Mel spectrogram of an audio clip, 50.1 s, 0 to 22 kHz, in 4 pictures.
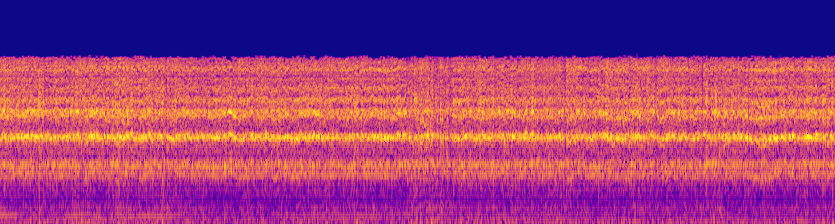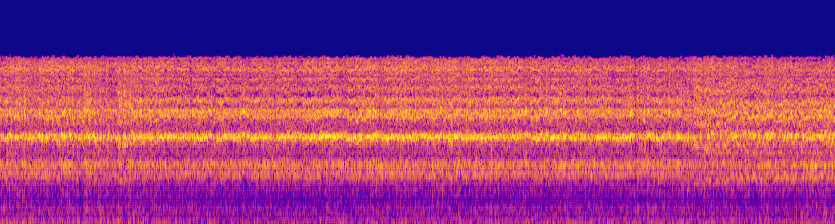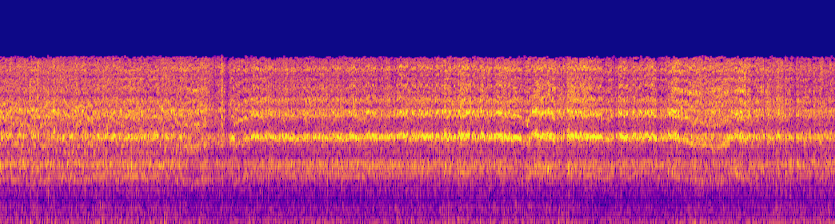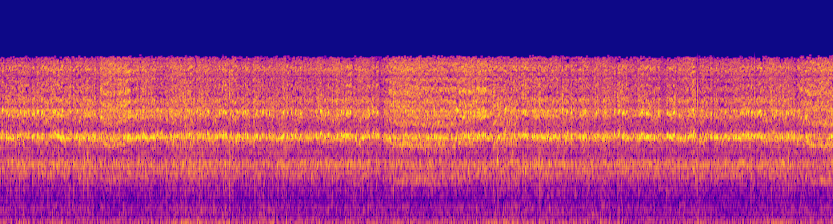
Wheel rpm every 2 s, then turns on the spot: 230, 230, 230, 230, 230, 230, 230, 230, 230, 230, 240, 220, 190, 200, 220, 230, 240, 230, 230, 230, 230, 230, 220, 230, 230.
none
